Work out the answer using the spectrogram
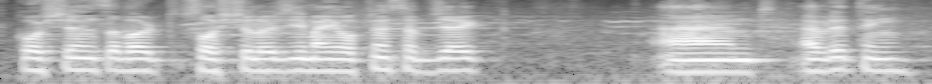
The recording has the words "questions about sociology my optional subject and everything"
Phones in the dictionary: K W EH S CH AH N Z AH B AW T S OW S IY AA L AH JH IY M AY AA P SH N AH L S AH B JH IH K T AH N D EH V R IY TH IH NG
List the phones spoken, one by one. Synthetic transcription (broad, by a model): K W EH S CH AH N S AH B AW T S OW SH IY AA L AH JH IY M AY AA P N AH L S AH B JH IH K T AH N D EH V R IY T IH NG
